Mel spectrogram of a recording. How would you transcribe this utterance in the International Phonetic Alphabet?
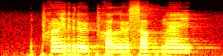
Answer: pʰ ə̃ i̯ r ʉ y̯ pʰ ʌ l ʉ s ʌ ɡ b ɛ̃ i̯

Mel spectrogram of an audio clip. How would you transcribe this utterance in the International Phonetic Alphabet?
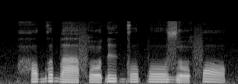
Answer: h ɔ˧ ɡʷ ə˦ b aː˨ f ɔ̃˨ ɗ ɨ˦˨ ɡ o˧ p oː˧ z ɔ̃˨ f ɔ˦˨

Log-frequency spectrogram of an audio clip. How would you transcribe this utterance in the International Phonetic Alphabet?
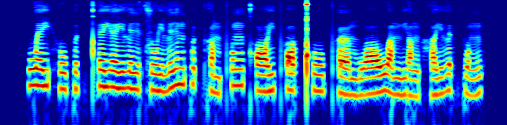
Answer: w e˧ j h uː˨˩ p ɪ˨ k̚ pʰ e˧ j e˨˧ j l iː˨˩ t͡s uː˨˩ j l iː˥ n p ɵ˥ t̚ k ɐ˨˩ m pʰ ʊ˥ ŋ kʰ ɔː˨˥ j pʰ ɔː˧ t̚ kʰ uː˨˥ pʰ œː˨˩ m w ɔː˨˥ w ɐ˨ m j ɐ˨˩ ŋ h ɐ˨˥ j l ɪ˥ k̚ p ʊ˨˥ ŋ

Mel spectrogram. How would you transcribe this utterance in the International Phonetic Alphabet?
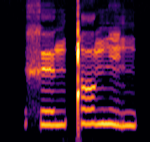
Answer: x ø ŋ ǃ ɔ ŋ ĩ ŋ

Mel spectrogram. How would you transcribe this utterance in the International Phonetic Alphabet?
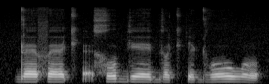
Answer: ɖ ɛ f ɛː t͡ʃʼ ɛ̰ x ʊ bʲ eː bʲ ɔ t͡ʃʼ i ɖʱ ʊː w ʊ

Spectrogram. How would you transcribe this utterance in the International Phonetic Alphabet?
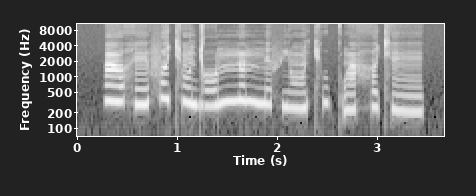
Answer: ã ɐ̯ h ẽ f ɐ cʰ ɔ̃ ɟ ɔ nː ɐ̃ nː e f j ɔ̃ cʰ u kʷʼ ã h ɐ cʰ ẽ

